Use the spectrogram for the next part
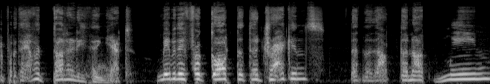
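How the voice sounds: A female-sounding voice puts on a character voice at a moderate pace and a fairly high pitch.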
